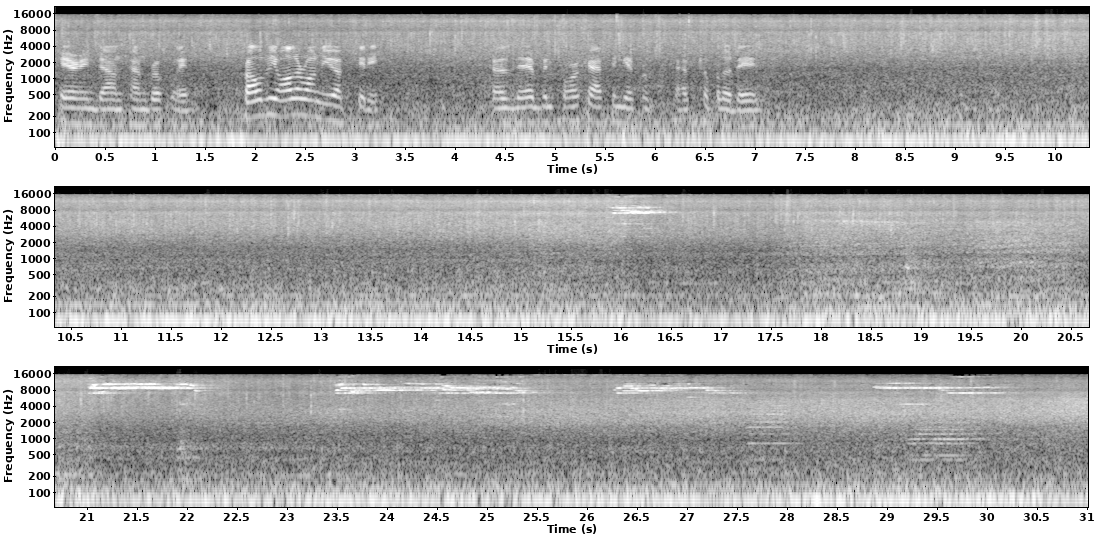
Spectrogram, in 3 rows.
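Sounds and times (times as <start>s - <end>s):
rain hissing: 0.0s - 31.0s.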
